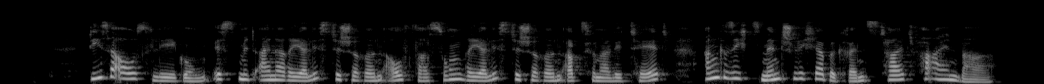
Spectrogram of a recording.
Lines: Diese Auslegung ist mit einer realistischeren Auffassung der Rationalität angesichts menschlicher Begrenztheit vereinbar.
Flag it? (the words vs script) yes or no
yes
